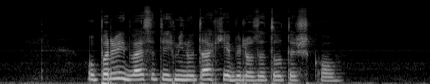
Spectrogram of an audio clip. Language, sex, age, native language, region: Slovenian, female, 18-29, Slovenian, Gorenjska region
